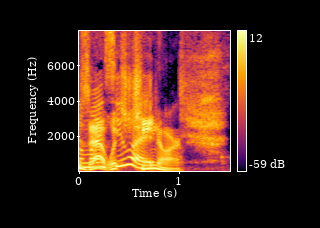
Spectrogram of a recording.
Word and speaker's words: Cynar: Yeah, but it's pronounced Chinar.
